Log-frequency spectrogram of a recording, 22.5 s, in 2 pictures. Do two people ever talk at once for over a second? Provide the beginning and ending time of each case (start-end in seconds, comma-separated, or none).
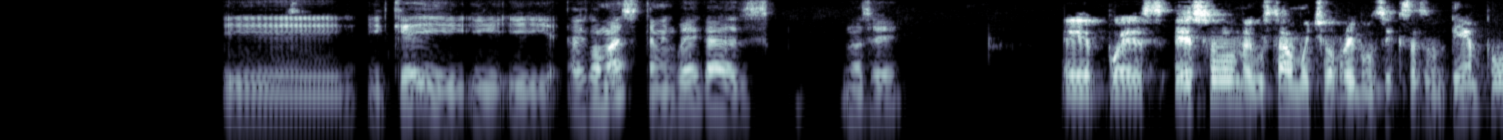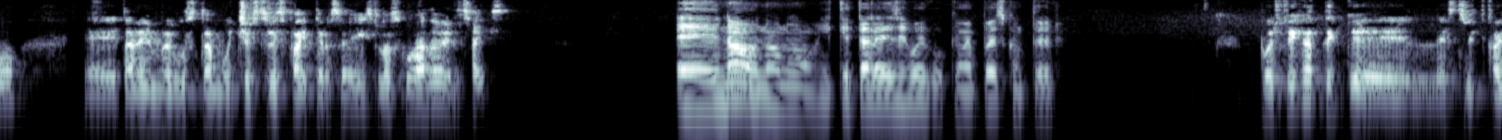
none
